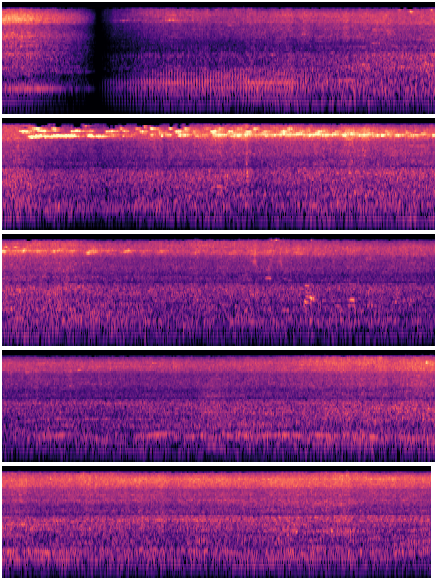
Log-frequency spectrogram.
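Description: Another loaded diesel dump truck labors uphill under load.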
